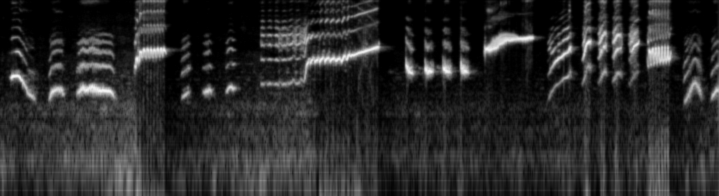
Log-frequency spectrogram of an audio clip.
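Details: Asian pied starling in lavish song used as a prompt for other birds: varied phrases of repeated chuckling notes, a long rising whistle, buzzy bursts and sharp slurred whistles, highly varied and loud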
